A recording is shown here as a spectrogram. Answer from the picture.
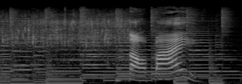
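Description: A cartoon sound effect of liquid paint pouring into a cup, playing over steady background music.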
